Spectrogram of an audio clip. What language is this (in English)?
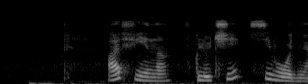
Russian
